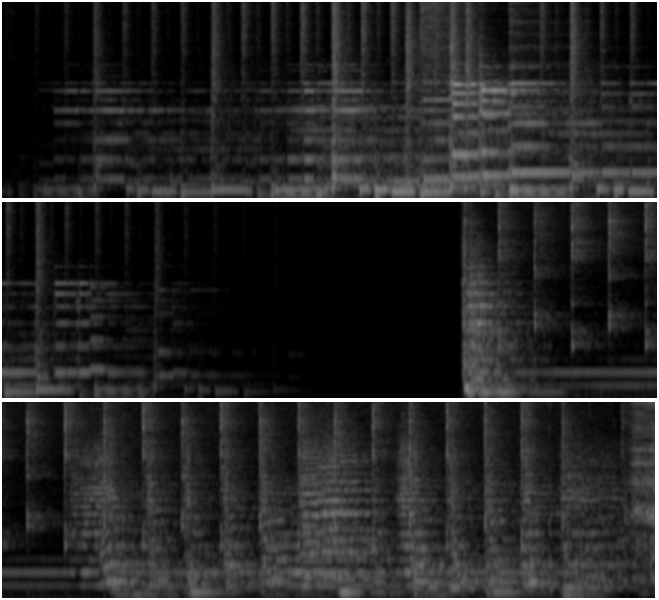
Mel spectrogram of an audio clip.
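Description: An orchestral instrumental tune with a steady woodblock-like ticking beat, fading out to a brief silence before resuming with sharp, evenly spaced clock-like ticks over the melody.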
